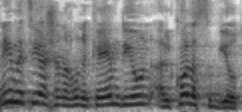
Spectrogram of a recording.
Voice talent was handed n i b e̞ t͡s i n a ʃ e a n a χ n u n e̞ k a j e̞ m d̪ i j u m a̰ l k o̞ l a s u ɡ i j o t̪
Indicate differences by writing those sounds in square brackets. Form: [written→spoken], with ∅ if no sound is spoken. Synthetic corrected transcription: n i [b→m] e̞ t͡s i [n→∅] a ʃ e a n a χ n u n e̞ k a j e̞ m d̪ i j u [m→n] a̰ l k o̞ l a s u ɡ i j o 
